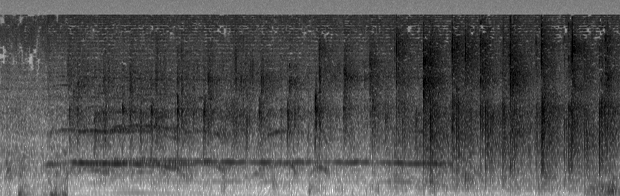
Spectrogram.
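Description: An audience applauds with dense, steady clapping for about six seconds, growing louder and more energetic toward the end before breaking off abruptly, with a sustained high tone running through the first part.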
